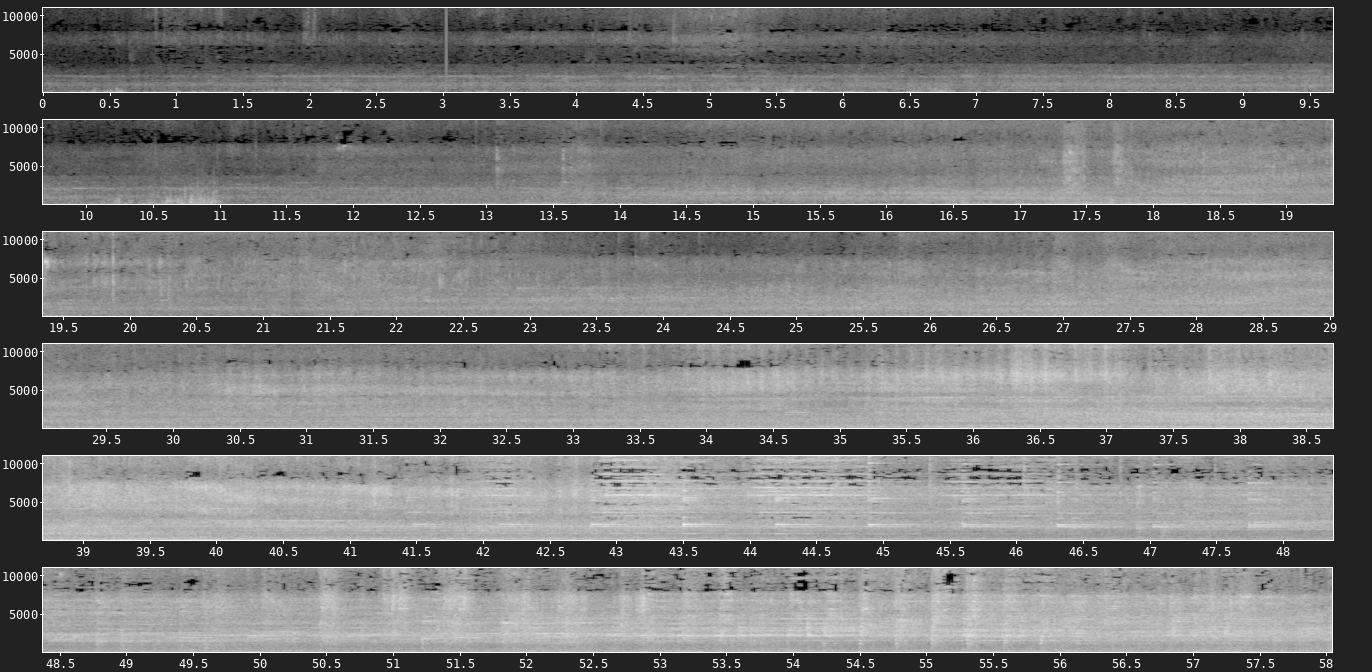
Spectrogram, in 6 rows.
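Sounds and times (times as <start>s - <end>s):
locomotive engines droning: 0.0s - 58.0s
high-pitched wheel squeals: 40.3s - 54.7s.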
